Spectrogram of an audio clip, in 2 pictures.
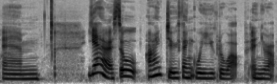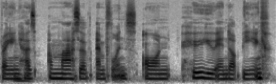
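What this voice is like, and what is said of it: Scottish accent. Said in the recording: “if you can't tell from my accent, um, Scotland.”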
